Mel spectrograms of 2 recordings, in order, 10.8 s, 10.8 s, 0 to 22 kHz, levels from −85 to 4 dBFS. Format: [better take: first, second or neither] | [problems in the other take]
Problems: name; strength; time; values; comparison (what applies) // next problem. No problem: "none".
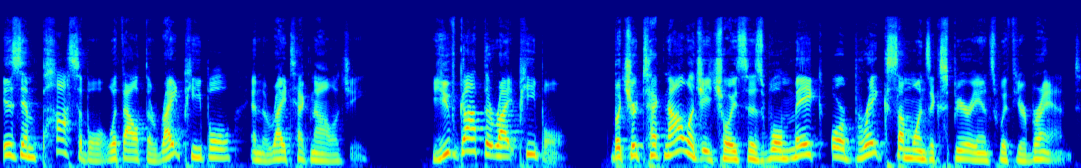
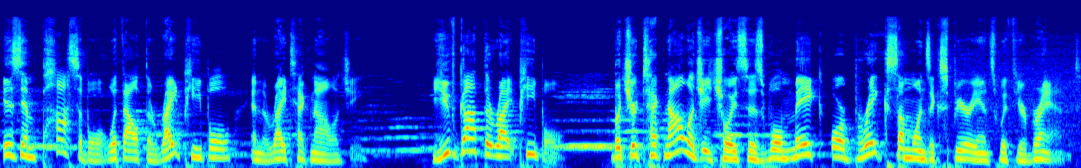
first | rain or running water; noticeable; throughout; 20 dB below the speech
